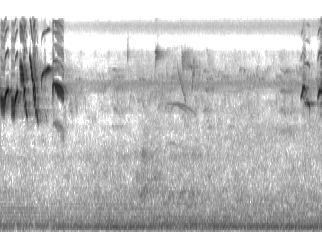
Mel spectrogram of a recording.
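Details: Caged Double-collared seedeater singing in Mack style: a fast burst of high, slurred whistled notes, then about five seconds of near silence with faint background, and the song restarting at the end.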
